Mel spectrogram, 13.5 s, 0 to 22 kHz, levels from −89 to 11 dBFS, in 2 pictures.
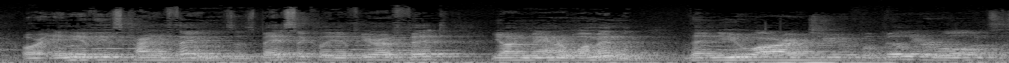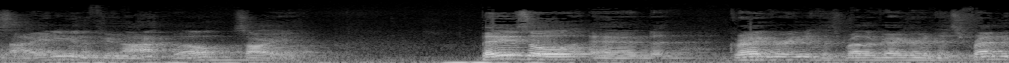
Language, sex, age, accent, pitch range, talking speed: English, male, 40-59, American, 115-145 Hz, 185 wpm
